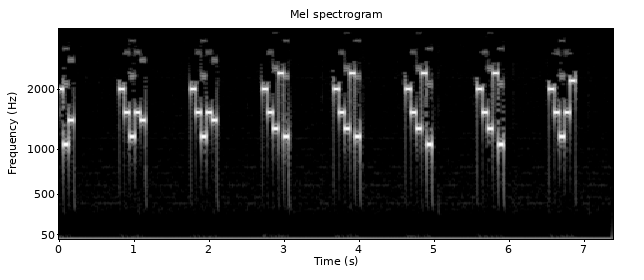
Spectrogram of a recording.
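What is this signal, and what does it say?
Five-tone selective call (ZVEI), heard as quick runs of five tones, tones of about 70 ms. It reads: 85254 85254 85302 85302 85301 85301 85259
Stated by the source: ZVEI five-tone selective call received on an SDR, fire brigade.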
